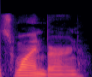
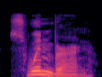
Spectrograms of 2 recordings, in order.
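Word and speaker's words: Swinburne: swatted meant this man swine bur he began attempting to put his plan into execution and pronouncing the the eye long who swinburn he repeated with the same mispronunciation the poet swinburn she corrected yes that's the chap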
